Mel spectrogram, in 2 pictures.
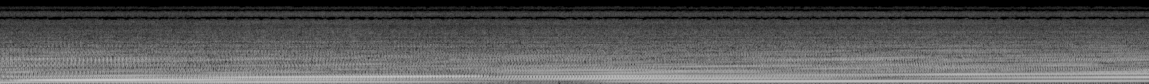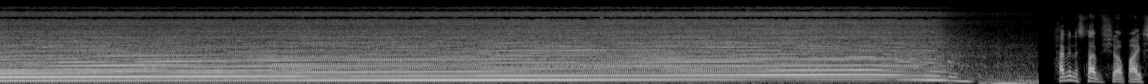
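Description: An engine roars loudly, its pitch climbing steadily as it revs higher, then winds down.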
